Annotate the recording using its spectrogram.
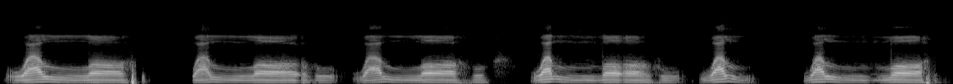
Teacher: Ee boleh kita pelankan dulu, kita ulur dulu supaya dapat ee sifat tipisnya huruf wawu sekaligus nanti setelah tipisnya huruf wau itu diikuti oleh tebalnya jelalah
